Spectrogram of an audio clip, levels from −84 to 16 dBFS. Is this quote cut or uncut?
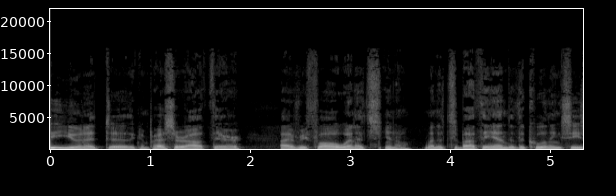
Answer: cut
